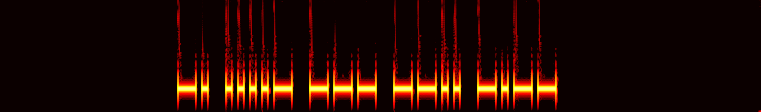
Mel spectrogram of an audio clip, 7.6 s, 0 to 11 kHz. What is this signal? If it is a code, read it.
Morse code, heard as a keyed tone, about 20 wpm, 700 Hz. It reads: N4OZY
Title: USA Call Signs - 5 Characters - 20wpm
